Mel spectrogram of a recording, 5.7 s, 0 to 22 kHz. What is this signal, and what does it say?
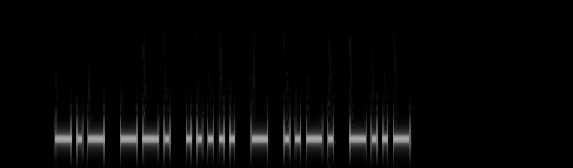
Morse code, heard as a keyed tone, about 22 wpm, 700 Hz. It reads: KG5TFX
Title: USA Call Signs - 6 Characters - Repeated 2x - 22wpm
